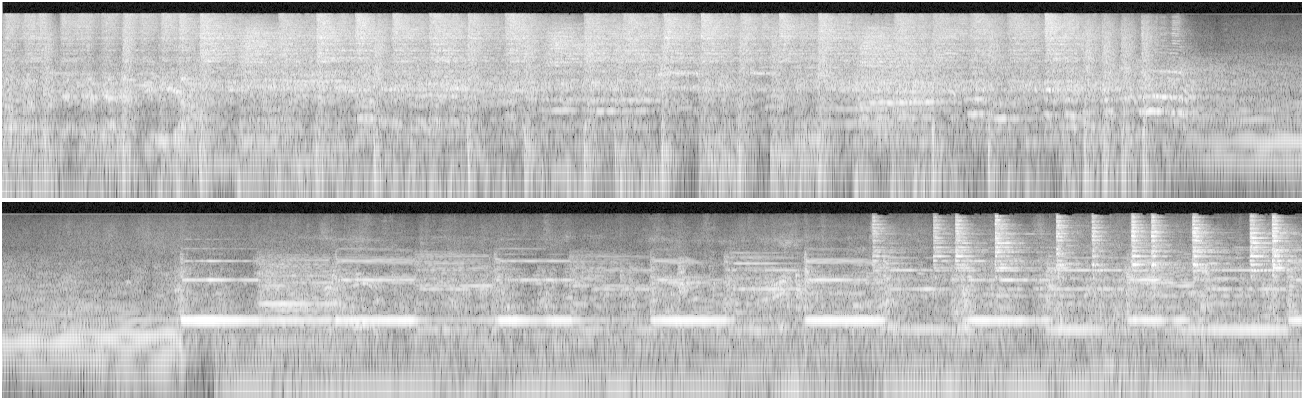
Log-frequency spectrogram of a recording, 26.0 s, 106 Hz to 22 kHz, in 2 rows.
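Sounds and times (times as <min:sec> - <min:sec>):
bass guitar: 0:00.0 - 0:26.0
guitar riff: 0:00.0 - 0:26.0.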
